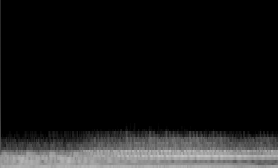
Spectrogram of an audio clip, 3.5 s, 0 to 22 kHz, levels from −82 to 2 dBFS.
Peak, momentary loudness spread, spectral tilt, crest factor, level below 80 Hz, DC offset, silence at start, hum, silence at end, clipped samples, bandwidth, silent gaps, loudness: -10 dBFS; 5 LU; -9 dB/octave; 12 dB; -66 dBFS; under 0.1%; 0 s; none; 0 s; under 0.1%; 4.9 kHz; none; -21 LUFS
